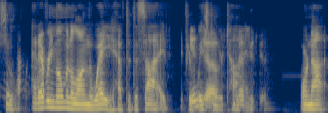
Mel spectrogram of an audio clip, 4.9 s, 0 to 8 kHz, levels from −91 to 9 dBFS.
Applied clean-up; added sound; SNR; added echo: neural mask model DeepFilterNet 3.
